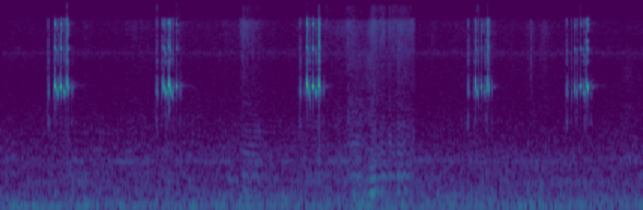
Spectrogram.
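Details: One solitary cricket, really recorded, repeats five bright, pulsed chirps at uneven gaps, with a soft low rustle in the middle between them.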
